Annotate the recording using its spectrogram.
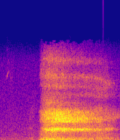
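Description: A person's breath into a microphone: a sudden, loud rush of air, as in a heavy exhale or snort, starts a little under a second in and fades away over a second or so.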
